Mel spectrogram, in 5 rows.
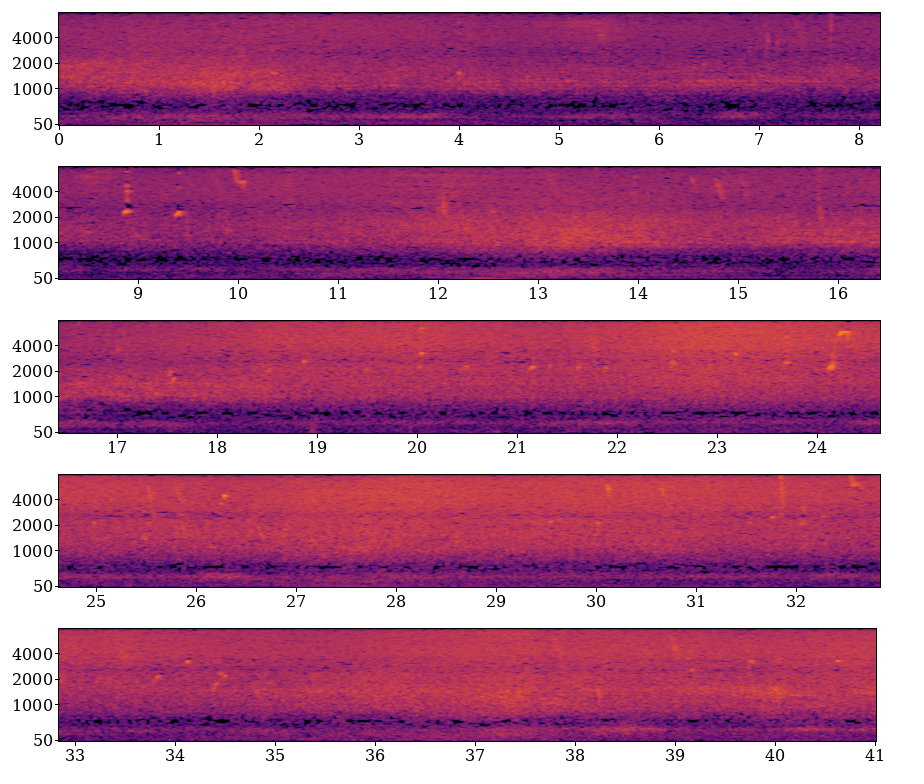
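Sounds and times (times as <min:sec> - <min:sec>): steady background hiss: 0:00.0 - 0:41.0.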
